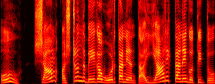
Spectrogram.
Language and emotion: Kannada, surprised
